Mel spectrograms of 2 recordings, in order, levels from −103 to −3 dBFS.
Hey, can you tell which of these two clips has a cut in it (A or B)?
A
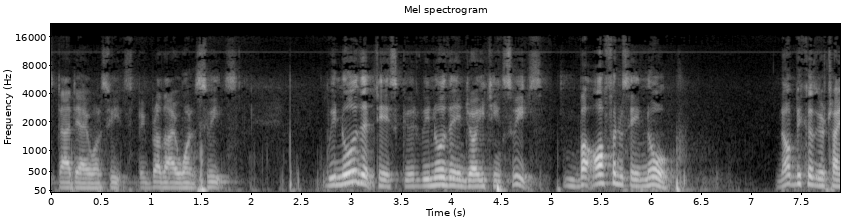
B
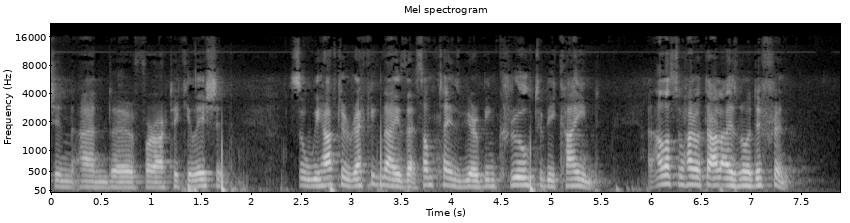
A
